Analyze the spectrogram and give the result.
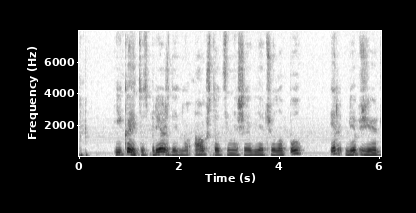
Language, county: Lithuanian, Kaunas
